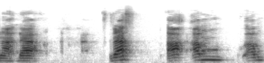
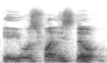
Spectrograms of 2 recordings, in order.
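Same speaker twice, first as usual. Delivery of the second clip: low, reserved, no smile in it; unsmiling stush; 5 semitones lower, 7 dB quieter than usual. Acted. London punter praising comedian, unsmiling and stush. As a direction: act a cool Londoner, praise held right back. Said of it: "not smiling".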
